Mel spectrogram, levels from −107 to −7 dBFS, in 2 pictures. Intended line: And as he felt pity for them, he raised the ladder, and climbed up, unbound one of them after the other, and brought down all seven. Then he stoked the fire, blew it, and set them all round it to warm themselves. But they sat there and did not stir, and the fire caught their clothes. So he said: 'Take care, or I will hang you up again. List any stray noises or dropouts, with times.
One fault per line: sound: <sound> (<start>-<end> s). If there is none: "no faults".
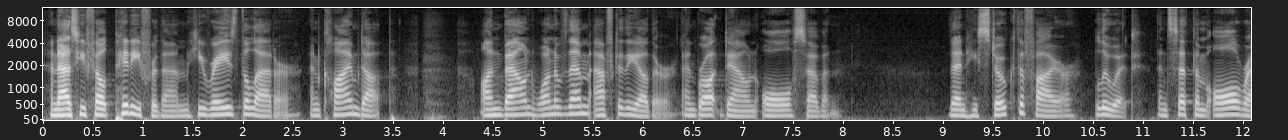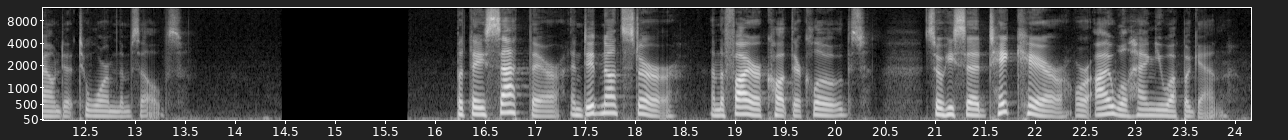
sound: breath (3.8-4.1 s)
